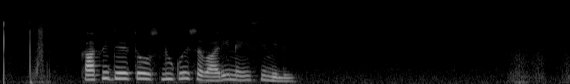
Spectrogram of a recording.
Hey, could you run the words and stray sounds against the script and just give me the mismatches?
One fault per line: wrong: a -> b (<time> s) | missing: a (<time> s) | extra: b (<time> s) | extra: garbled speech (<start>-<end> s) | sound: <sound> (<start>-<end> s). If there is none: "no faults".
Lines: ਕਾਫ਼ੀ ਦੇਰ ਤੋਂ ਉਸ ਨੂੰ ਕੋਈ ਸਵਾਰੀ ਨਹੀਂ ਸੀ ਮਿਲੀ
no faults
